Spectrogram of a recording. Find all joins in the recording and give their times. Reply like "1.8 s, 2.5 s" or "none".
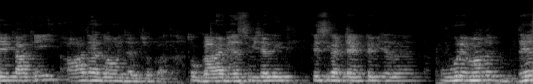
1.7 s, 4.3 s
